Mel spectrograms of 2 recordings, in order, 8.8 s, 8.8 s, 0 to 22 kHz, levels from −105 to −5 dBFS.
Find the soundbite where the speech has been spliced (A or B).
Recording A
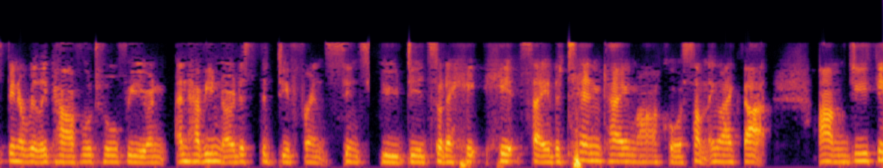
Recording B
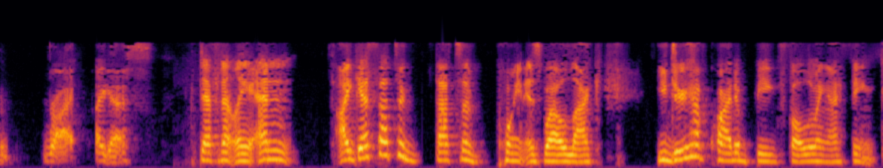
A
